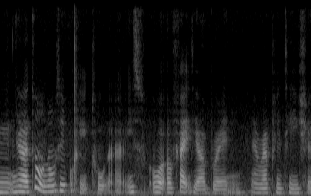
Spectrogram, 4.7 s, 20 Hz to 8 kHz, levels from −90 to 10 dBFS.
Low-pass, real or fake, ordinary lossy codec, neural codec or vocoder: none; real; none; none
